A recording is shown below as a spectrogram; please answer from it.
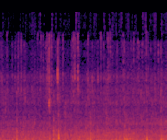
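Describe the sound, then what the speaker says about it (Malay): Rain falling outdoors among garden plants, a soft, steady patter of drops with a few scattered louder taps, faint and continuous, with no talk. "Hujan. Hujan."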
